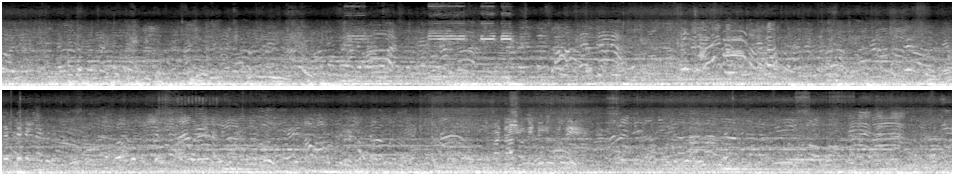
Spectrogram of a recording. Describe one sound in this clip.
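A crowd chatters outdoors all around.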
